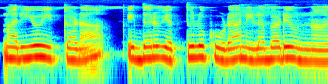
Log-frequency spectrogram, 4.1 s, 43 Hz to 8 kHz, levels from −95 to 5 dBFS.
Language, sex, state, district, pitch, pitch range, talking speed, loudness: Telugu, female, Andhra Pradesh, Sri Satya Sai, 215 Hz, 195-225 Hz, 100 wpm, -13 LUFS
